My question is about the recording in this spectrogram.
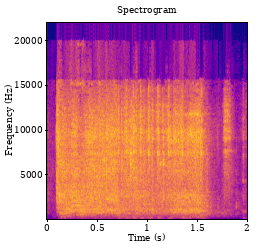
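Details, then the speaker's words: Wheel Horse GT-1800 Workhorse with 18 hp Briggs engine, carburetor problem: starter whirs over a second, engine barely catches with a few sputters then dies; it needs throttle and choke to run and stalls when throttled down. "it'll fire up, and then you gotta throw the throttle up, and then choke it. Then when you throttle it down, it dies out."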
